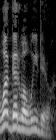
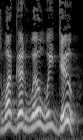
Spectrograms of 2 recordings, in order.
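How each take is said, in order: First: It is asked in a disheartened tone. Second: It is asked in a hopeful tone.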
